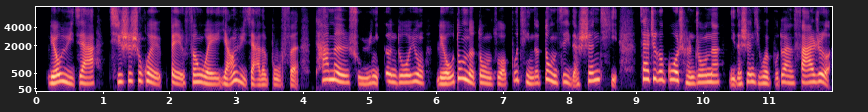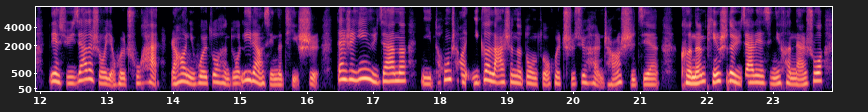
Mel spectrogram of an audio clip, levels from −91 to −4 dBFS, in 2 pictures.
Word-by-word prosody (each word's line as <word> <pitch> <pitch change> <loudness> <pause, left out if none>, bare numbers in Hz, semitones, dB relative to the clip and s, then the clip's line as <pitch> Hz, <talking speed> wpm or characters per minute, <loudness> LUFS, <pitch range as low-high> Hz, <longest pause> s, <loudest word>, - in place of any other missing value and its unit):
流 195 +5 +6
瑜 205 -7 +1
伽 185 +1 0 0.2
其 225 - -2
实 250 +2 +1
是 255 +1 +1
会 230 -9 +1
被 180 -8 +1
分 220 +2 +1
为 165 -3 +2
阳 190 +9 +1
瑜 210 -10 -2
伽 145 - -2
的 150 0 -3
部 155 0 -5
分。 - - -5 0.2
它 285 +1 -1
们 250 -8 +5
属 180 -4 -5
于 170 +2 -2
你 190 - -1
更 230 -4 +1
多 210 +1 +2
用 220 -4 0
流 170 +2 +3
动 325 +3 +3
的 220 -6 +3
动 180 -2 -1
作， 165 -2 -2
不 275 +9 -6
停 215 -8 -4
地 190 - -4
动 240 0 +1
自 215 +3 -7
己 210 - -2
的 160 - -4
身 255 - +1
体。 - - -9 0.3
在 310 -1 +3
这 315 +2 +2
个 285 - +3
过 280 +1 +3
程 190 -6 -2
中 210 +3 +1
呢， 215 0 +1
你 155 - -3
的 170 - -1
身 225 +4 0
体 210 - -7
会 185 -1 +1
不 165 - -11
断 210 -3 0
发 210 +1 +3
热， 230 +1 +2 0.2
练 240 -1 +3
习 185 -2 -6
瑜 185 - -3
伽 270 +6 +1
的 305 - +2
时 230 - -6
候 180 - 0
也 150 - -2
会 165 +2 -2
出 185 +4 -8
汗， 195 0 -2 0.2
然 175 - -1
后 240 +2 +2
你 185 -6 +1
会 190 +2 0
做 215 +3 -2
很 180 -6 -4
多 180 +3 -3
力 275 +1 +1
量 220 -8 +2
型 155 -4 -4
的 150 - -1
体 285 - -10
式。 465 +1 -2 0.2
但 295 0 +3
是 290 -1 +2
阴 320 +3 +5
瑜 240 -7 +1
伽 240 +3 +3
呢， 250 0 +3 0.2
你 170 -1 -3
通 290 - -2
常 225 -7 -4
一 190 - -3
个 280 +7 +3
拉 225 -4 +3
伸 215 0 -3
的 185 - 0
动 180 -2 -2
作 160 -2 -4
会 175 0 -4
持 165 - -7
续 210 +5 -4
很 185 -2 -6
长 155 +5 -4
时 150 -9 -3
间， 155 +1 -2 0.3
可 200 -2 +3
能 190 +5 +6
平 230 0 +3
时 250 - -3
的 255 -3 +7
瑜 195 - 0
伽 210 +3 +3
练 210 -1 +2
习， 180 -2 -7
你 180 +3 0
很 185 -4 -3
难 155 +1 -1
说 255 +6 +2
205 Hz, 285 characters per minute, -21 LUFS, 180-245 Hz, 0.3 s, 的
